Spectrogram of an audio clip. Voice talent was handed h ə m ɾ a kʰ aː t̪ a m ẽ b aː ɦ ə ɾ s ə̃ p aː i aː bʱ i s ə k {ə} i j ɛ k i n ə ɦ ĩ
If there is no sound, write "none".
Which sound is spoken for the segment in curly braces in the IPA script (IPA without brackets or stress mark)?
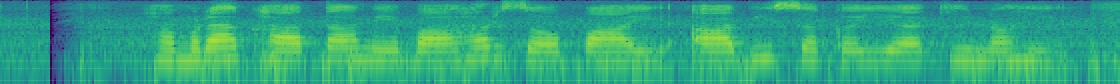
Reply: ə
